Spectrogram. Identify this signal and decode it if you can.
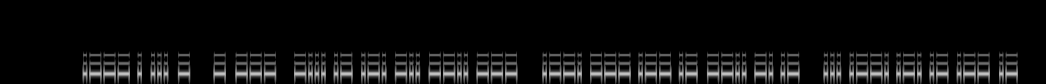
Morse code, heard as a keyed tone, hand-sent with a paddle, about 37 wpm, 490 Hz. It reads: JEST TO BARDZO POWAZNA SPRAWA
